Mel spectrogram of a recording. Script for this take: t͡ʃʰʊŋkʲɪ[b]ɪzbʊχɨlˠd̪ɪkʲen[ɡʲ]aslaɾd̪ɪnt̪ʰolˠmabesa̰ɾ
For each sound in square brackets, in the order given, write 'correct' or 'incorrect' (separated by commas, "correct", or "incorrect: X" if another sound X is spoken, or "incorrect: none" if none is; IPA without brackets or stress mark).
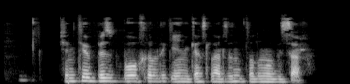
correct, incorrect: kʲ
